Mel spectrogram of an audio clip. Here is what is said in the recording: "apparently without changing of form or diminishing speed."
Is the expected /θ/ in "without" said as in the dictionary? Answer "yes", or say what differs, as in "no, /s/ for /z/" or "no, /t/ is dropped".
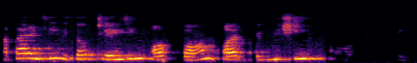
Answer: no, /t/ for /θ/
